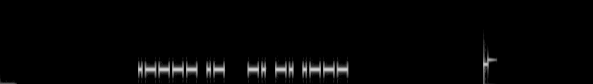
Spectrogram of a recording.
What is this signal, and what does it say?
Morse code, heard as a keyed tone, about 35 wpm, 700 Hz. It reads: 1A NNJ
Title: Field Day Exchanges Encore - 35wpm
